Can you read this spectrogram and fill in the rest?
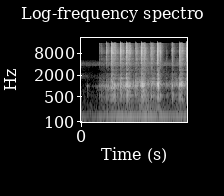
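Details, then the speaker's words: Vintage Vulcan Autosonic Mk. 30-A (VA-M-30FT) mechanical windup heat detector bell: reset plunger won't stay pushed in, so it keeps setting itself off; rapid metallic ratcheting clicks about four per second continue after reset. "this one has a problem where this thing won't stay pushed in so continually sets itself off why I can't have it"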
